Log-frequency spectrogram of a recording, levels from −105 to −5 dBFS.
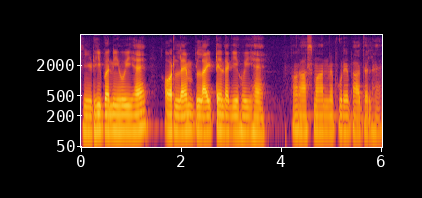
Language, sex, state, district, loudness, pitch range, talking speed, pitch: Hindi, male, Jharkhand, Deoghar, -21 LUFS, 100-105 Hz, 160 wpm, 100 Hz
